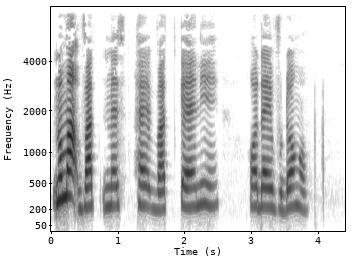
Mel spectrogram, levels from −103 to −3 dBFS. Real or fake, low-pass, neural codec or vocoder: real; 7.2 kHz; none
